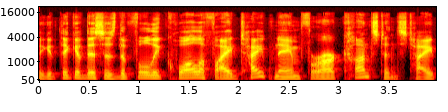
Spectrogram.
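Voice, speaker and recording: A normal speaking voice from a man at a moderate pace with ordinary pitch variation, on a very clean recording with a silent background and a dry, close sound with no echo. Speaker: programming instructor. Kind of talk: tutorial.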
